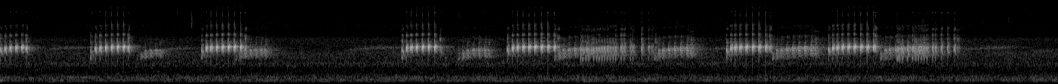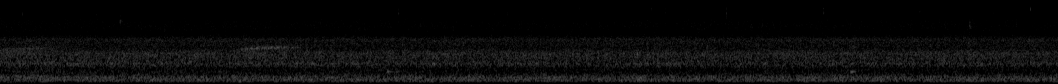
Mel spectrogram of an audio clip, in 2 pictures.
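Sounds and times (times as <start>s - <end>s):
Schlegel's green tree frog calling: 0.0s - 2.9s, 3.5s - 11.0s.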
